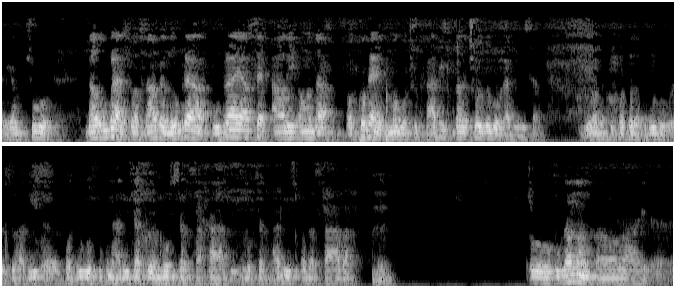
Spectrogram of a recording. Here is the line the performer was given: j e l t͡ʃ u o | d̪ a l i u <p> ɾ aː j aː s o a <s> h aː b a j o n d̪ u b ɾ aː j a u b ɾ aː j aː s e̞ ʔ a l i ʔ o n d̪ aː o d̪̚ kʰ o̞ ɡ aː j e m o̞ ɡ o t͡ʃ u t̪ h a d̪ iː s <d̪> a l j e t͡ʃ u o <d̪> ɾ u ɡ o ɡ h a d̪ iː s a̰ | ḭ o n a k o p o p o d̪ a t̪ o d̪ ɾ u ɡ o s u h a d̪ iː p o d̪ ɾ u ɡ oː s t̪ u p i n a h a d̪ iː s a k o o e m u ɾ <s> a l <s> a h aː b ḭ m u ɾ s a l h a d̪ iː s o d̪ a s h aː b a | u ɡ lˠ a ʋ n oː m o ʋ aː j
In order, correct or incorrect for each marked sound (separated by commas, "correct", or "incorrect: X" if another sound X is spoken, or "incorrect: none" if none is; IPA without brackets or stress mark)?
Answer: incorrect: b, correct, correct, correct, correct, correct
